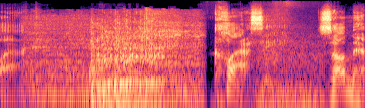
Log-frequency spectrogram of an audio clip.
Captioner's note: burps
